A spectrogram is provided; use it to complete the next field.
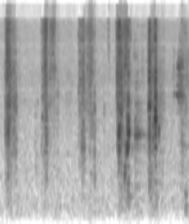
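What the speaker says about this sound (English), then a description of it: "So I'm just going to shuffle this deck" A tarot card deck being shuffled close by in a quiet room: a series of crisp, papery riffling bursts in an uneven rhythm, with no talking.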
